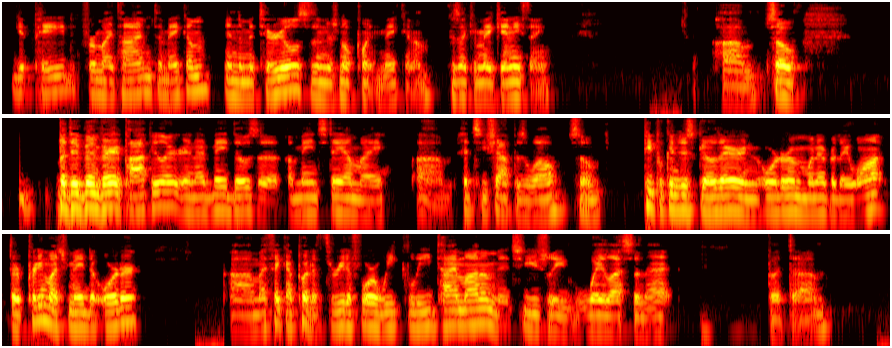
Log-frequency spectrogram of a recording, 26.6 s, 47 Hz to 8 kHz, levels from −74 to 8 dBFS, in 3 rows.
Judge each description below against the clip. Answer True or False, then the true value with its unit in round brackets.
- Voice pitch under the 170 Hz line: True (135 Hz)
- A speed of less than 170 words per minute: False (190 wpm)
